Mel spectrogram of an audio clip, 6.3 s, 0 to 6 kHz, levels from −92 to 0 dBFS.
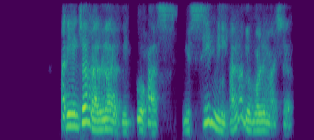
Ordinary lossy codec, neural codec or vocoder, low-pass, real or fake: none; codec, 16 kHz, 1 kbps, FreqCodec, smaller model; 5.4 kHz; fake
